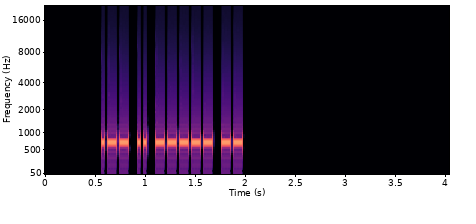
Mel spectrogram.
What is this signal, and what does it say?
Morse code, heard as a keyed tone, about 40 wpm, 700 Hz. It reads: WI0M
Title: USA Call Signs - 4 Characters - 40wpm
